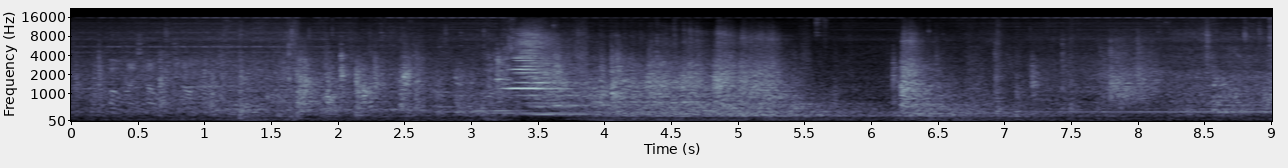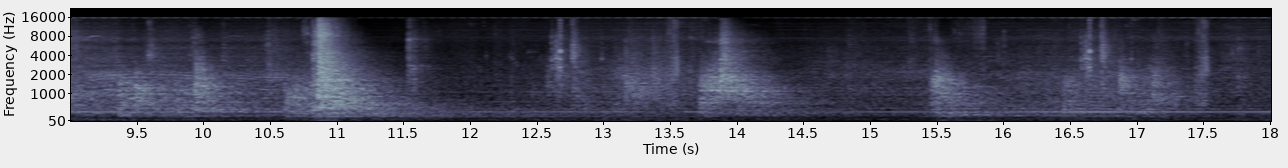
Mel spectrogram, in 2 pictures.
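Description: Steel cattle chute panels and gates clanging and rattling as cattle are worked through, with repeated sharp metal knocks and a steady hum underneath.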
